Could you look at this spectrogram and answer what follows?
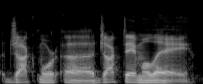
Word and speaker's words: Jacques de Molay: But what's, and including the burning at the stake, was the Grand Master at the time, Jacques de Molay, which is, I think, how you say it.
